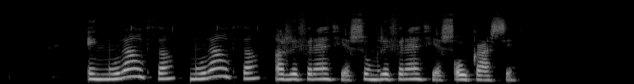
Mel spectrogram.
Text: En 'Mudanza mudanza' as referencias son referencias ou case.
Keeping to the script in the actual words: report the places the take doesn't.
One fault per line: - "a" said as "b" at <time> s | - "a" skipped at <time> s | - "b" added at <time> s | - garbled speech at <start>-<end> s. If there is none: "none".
none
